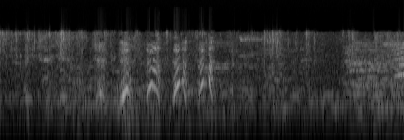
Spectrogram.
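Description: Chatter of voices, with a few short spoken syllables between about one and two seconds in.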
